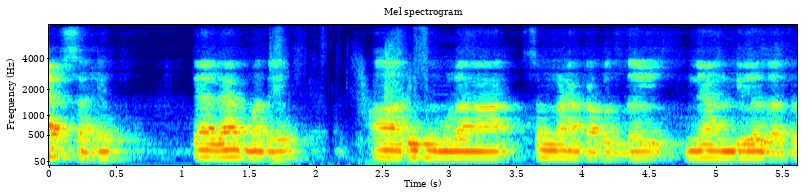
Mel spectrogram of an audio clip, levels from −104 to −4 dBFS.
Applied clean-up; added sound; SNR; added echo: neural separator model SepFormer DNS4.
